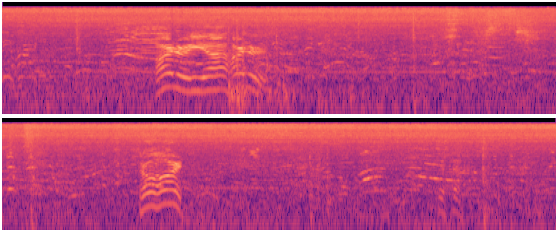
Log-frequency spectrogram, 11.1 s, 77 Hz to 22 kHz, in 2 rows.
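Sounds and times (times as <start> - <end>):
hubbub of voices: 0.0 - 11.0
outdoor noise: 0.0 - 11.0.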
